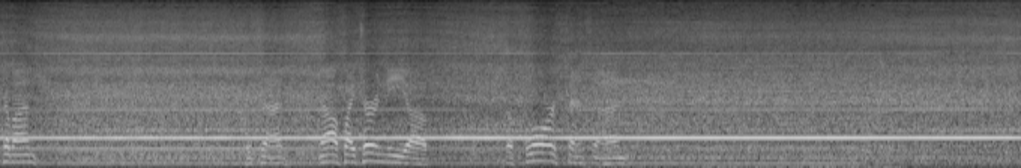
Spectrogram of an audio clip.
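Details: Hoover REACT Professional vacuum: steady suction motor whine while the power-head brush motor cuts in and drops out intermittently; faulty power-head switch/floor sensor suspected, brush runs with sensor pins jumpered on the board.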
